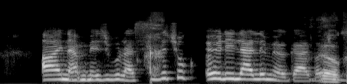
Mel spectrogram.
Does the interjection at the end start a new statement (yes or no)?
yes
